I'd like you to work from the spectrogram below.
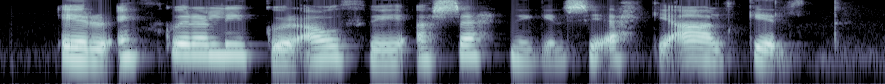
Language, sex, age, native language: Icelandic, female, 20-29, Icelandic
